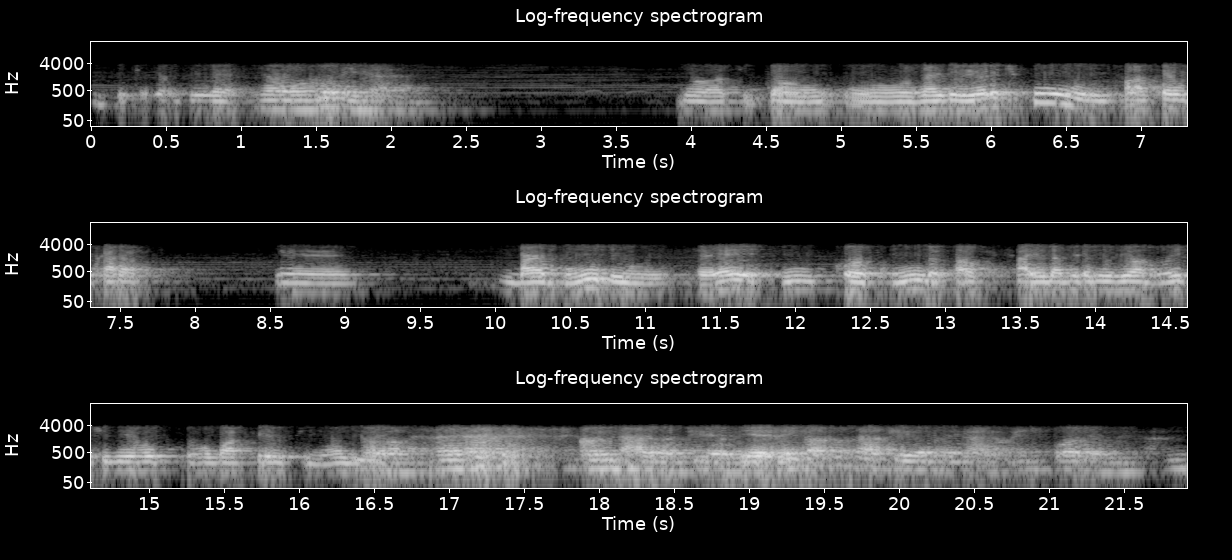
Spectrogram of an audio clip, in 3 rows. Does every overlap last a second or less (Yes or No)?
Yes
